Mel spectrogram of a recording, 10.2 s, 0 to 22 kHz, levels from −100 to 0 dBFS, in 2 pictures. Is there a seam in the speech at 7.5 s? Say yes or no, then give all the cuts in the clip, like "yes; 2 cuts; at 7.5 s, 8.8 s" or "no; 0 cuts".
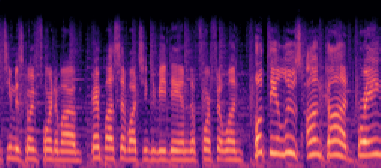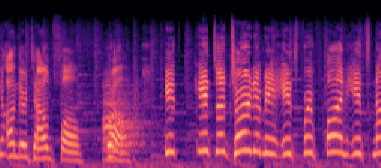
no; 1 cut; at 6.3 s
